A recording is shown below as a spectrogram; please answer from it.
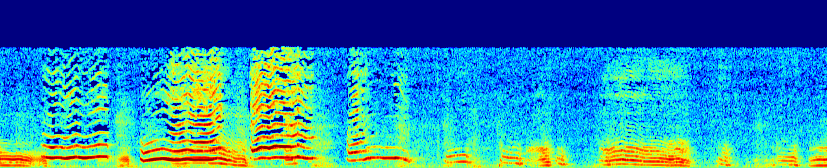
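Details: Dog family moments after birth, the mother with three newborn puppies; a run of shrill, harmonic squeals and whines, several long wavering cries then quicker choppy yelps, fairly steady, against a quiet indoor background.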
